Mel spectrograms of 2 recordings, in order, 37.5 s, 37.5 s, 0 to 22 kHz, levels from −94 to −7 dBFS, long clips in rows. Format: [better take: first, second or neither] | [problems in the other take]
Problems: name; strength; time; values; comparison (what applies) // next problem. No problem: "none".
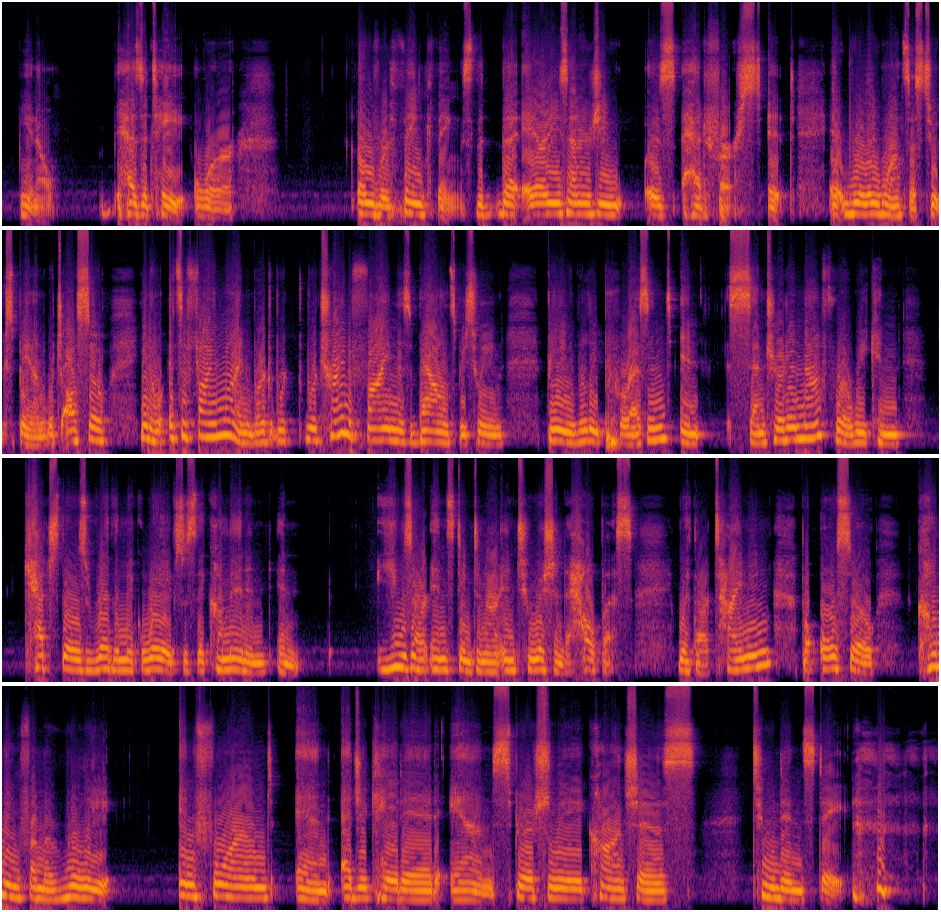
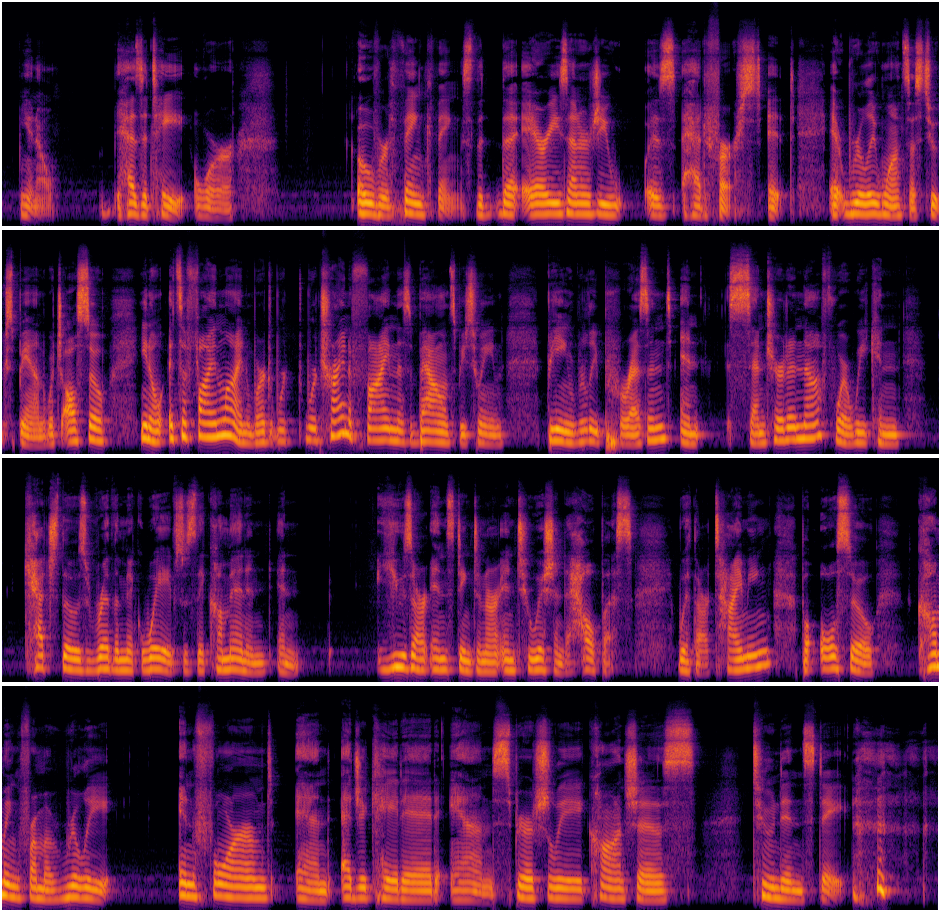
second | distortion; heavy; 19% of the sound clipped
